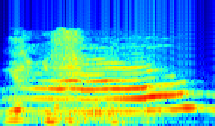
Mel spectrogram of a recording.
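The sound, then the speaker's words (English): A cat lets out one long, drawn-out meow, loud, its pitch wavering and rising slightly before it cuts off. No talking over it. “Well, I found the cat.”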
